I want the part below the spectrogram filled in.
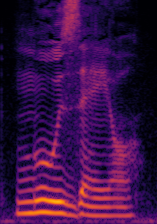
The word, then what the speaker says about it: museo: You might be tempted to have the U sound in there that you're used to in English. So I will say it the mispronounced way first, and then the correct way, and leave a pause for you to repeat. So instead of museo, say museo. Museo.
